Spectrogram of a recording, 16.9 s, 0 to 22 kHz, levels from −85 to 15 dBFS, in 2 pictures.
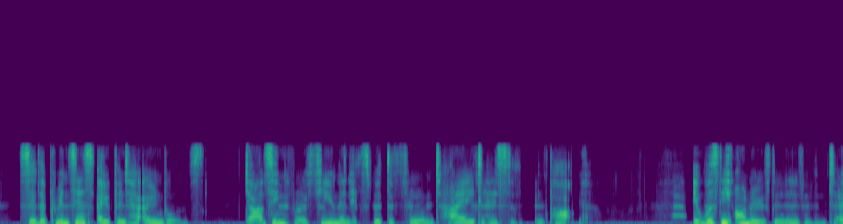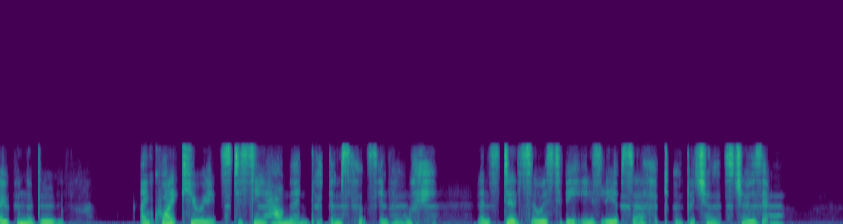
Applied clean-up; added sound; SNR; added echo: neural diffusion model UNIVERSE++.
